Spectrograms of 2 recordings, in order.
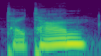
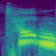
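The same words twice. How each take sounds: First: The second vowel is an open 'ah' sound. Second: The second vowel is a reduced English 'uh'.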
